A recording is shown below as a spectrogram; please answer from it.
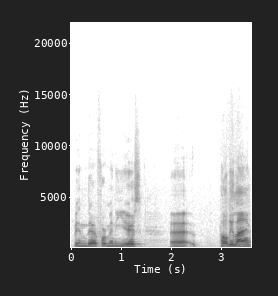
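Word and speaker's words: Polylang: there for many years polyline which I only pronounced in French poly long because it's made because it made its made by a Frenchman so it feels better to say it but I long very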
